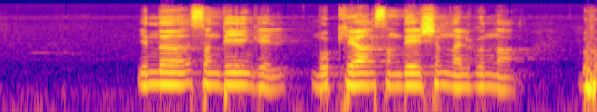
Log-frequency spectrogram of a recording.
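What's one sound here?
A young man reads aloud through a microphone and loudspeakers in an echoing hall.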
